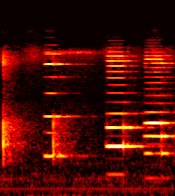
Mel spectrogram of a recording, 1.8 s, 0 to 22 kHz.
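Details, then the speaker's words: Short series of electronic tones with faint room hum: a defibrillator being switched on during a demonstration. This is the first step before pressing sync for synchronized cardioversion, with adult energy starting at 50 then 70. "अगर नहीं आ रहा normal तो procedure कैसे follow करेंगे? पहले तो डिफिब on करना है,"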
